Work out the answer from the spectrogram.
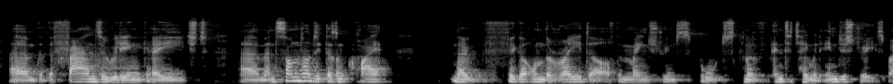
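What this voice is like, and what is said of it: British accent. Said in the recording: “as the listeners may have guessed from my accent, I'm not local to Los Angeles. I'm from the UK”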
